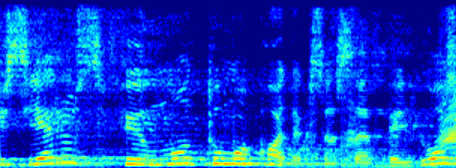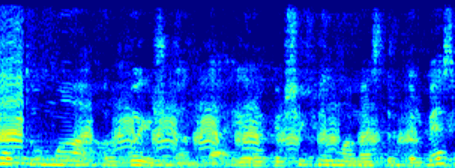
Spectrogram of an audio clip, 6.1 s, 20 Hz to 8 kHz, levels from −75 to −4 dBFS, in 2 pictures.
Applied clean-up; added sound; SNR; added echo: none; Bird; 5 dB; reverberation time 1.9 s.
